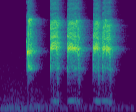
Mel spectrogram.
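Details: A Sindhi nasal kala teetar call from a male black francolin kept for training: one rasping squawk, then three longer harsh bursts, the final one doubled, all within two seconds on a silent background.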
